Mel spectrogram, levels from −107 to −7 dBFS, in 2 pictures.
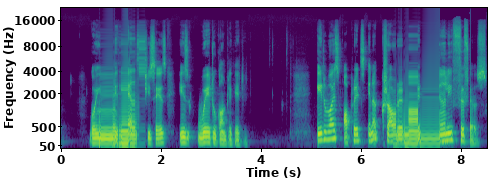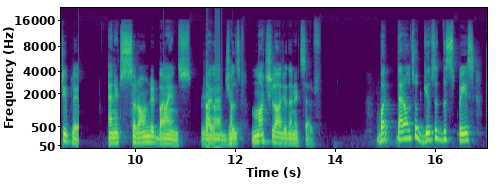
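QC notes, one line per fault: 0.77–1.69 s, 6.65–7.58 s and 11.37–11.74 s, robotic sound from repeated short buffers: a rigid, metallic buzz at about 94 Hz that still roughly follows the speech, ending before "says is way too" and starting after "operates in a". The likely cause is audio arriving too seldom, with the last short slice repeated in its place. A 94 Hz buzz fits a slice of about 10.7 ms. Most of the first and third passages and all of the second are repeats.
8.19–8.88 s and 10.58–11.95 s, chunks out of order: jumbled, garbled moments with hard joins, as 0.34 s sections of audio play in the wrong order. In the first passage a section plays after the one that should follow it. In the second, between "and it's surrounded" and "much larger than itself", a section turns up three sections late. Nothing is missing, but each misplacement leaves three abrupt joins. The second passage also overlaps the third buzzing stretch.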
